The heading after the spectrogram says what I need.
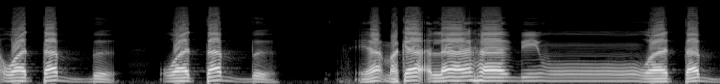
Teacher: kita tekan dulu huruf ba-nya baru dimatikan di huruf ba-nya. Watab ya, watab, watab ya, maka lahabi watab. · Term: qalqalah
